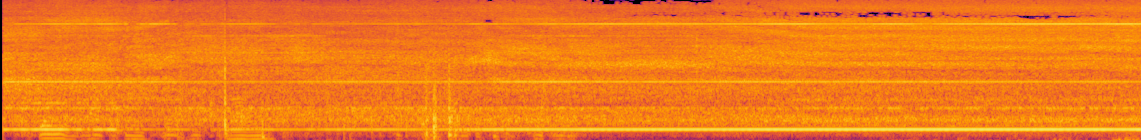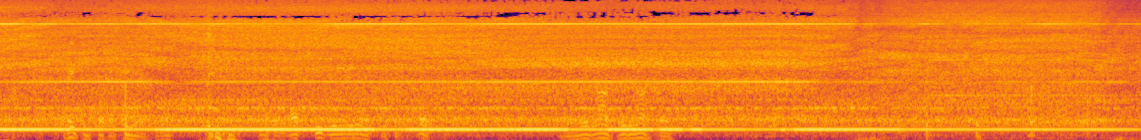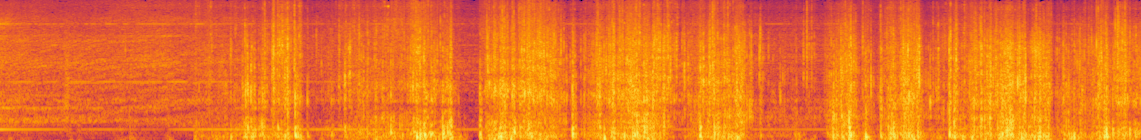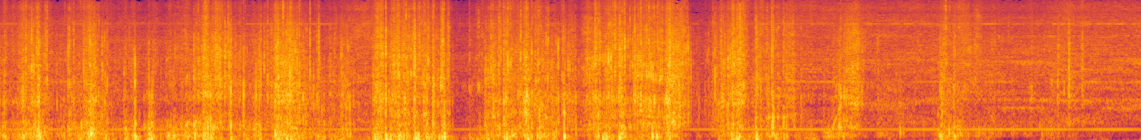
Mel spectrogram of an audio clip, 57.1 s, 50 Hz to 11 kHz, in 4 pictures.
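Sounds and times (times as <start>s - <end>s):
small electric motor whining: 0.0s - 57.0s.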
